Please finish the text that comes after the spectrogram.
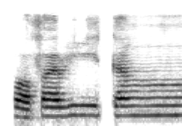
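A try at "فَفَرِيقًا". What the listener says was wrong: Bukan fafariqan. Fafariqan. Qaf tu. Qaf tak boleh jadi ka.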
